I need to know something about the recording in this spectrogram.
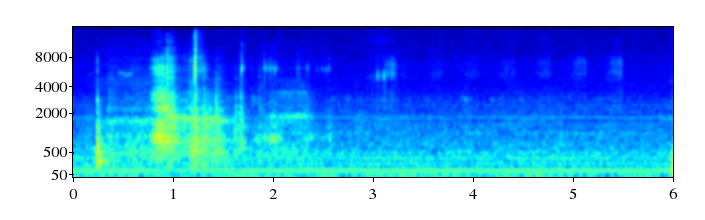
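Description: Hand-handling noise of a small metal atomizer over a wooden table: a click, then about half a second of rubbing and small knocks, dying away within about two seconds. After that only a steady low hum remains.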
